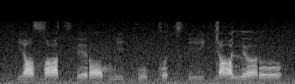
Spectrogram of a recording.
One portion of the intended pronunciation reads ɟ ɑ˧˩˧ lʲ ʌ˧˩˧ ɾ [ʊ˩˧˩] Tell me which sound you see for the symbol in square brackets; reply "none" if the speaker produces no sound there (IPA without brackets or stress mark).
ʊ˩˧˩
